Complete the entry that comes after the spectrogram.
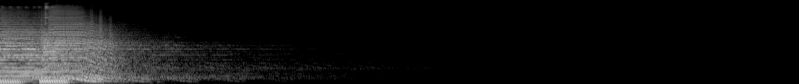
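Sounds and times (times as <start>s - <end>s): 
backing track: 0.0s - 2.8s.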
